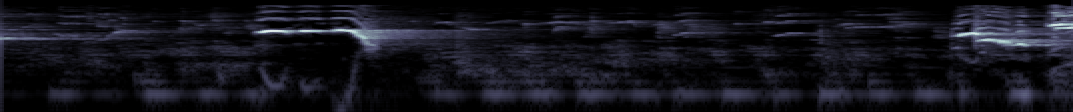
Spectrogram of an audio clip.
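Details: Oriental magpie-robin phrase from training material for quiet captive birds: a short whistle, then a loud high note ending in a harsh downward sweep, a long pause with faint ticking hum, and a closing burst of chattering notes.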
